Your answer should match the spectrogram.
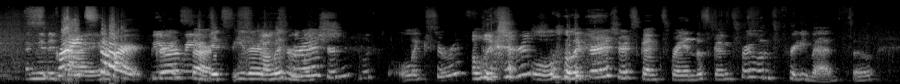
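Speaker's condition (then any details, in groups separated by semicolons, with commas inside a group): No condition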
